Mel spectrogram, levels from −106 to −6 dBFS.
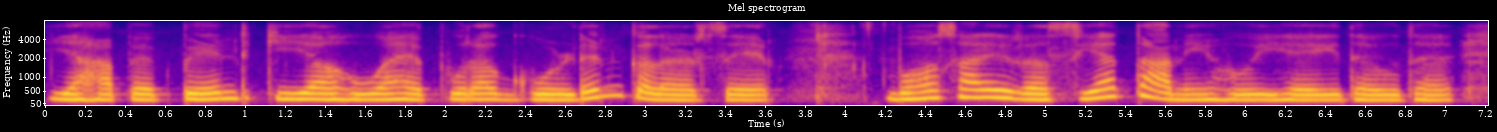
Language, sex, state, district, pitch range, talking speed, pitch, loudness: Hindi, female, Jharkhand, Garhwa, 190-215 Hz, 150 wpm, 200 Hz, -13 LUFS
